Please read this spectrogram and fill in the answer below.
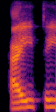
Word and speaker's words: Haiti: Gaza but Sudan Congo Haiti hati if you want to pronounce it correctly to gray all of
